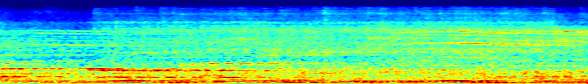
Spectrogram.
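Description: Steady low rumble of indoor shopping-mall ambience, with background music playing faintly over it.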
